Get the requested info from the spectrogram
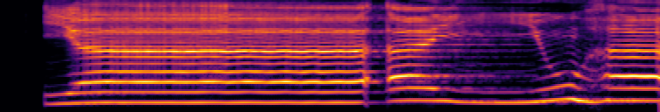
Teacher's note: Maka dibaca panjang ya-nya boleh 4 boleh 5 harokat. · Ya tasydid yang tidak didahului tanwin atau nun sukun maka cukup dibaca menggunakan nabar. Jadi agak dinaikkan intonasi suara kita. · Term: mad jaiz munfasil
